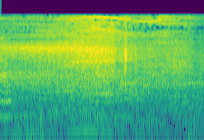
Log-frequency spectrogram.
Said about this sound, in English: I suppose you can hear this big truck coming as I'm slowly walking home from my own car.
